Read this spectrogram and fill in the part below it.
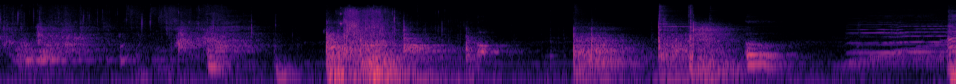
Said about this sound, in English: Just to let you know, the sound you heard was me chinning myself on the sink after slitting on a wet floor.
